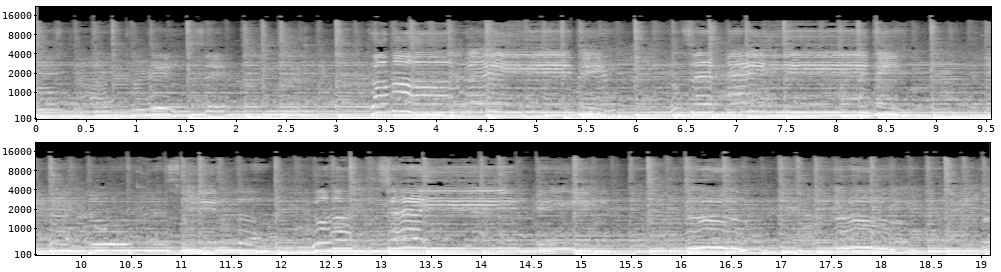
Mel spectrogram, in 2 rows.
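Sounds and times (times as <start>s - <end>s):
acoustic guitar strumming: 0.0s - 19.0s
electric bass guitar line: 0.0s - 19.0s.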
